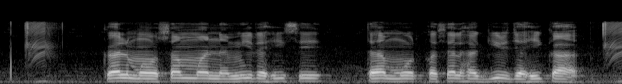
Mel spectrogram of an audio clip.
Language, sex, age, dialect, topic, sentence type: Chhattisgarhi, male, 18-24, Western/Budati/Khatahi, agriculture, question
